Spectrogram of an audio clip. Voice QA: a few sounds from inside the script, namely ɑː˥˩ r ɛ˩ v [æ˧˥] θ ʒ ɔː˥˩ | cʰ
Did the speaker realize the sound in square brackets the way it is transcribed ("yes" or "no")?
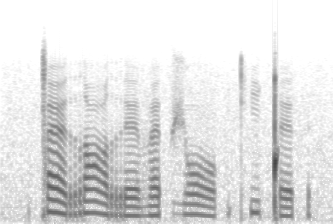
yes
